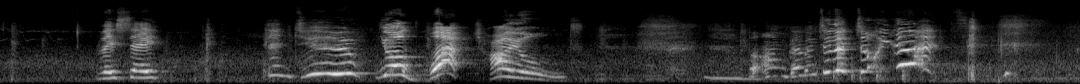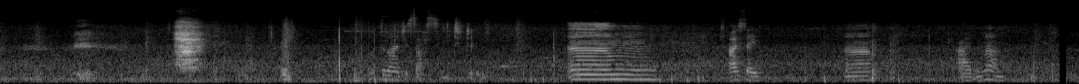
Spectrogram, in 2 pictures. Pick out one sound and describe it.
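A young girl speaks and sings expressively close by.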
